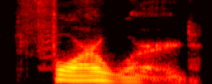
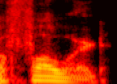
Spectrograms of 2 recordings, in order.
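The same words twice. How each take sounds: First: "forward" with a clear R in the first syllable; careful, drawn-out "forward" with both Rs; R fully pronounced. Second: "forward" said as FOH-ward; New Jersey "forward", no R in the first syllable; dropped R. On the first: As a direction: say "forward" slowly as FOR-ward, R sounded. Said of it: "did not know that you go". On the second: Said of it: "I thought it was you go". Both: Shown as a demonstration.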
